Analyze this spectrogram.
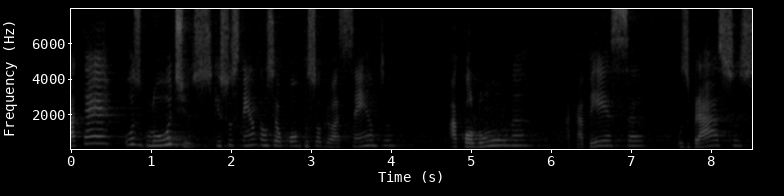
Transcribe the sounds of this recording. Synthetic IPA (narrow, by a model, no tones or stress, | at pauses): at̪ɛ | ʊzɡlut͡ʃiʊskɪsust̪ẽnt̪ɐ̃w̃ʊsewkoɾpʊsobɾɪʊasẽnt̪ʊ | ɐ̰kolũnɐ | ɐkabesɐ | ʊzbɾasʊs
